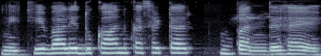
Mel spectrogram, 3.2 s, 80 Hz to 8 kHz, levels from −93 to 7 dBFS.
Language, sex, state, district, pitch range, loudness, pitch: Hindi, female, Bihar, Kaimur, 190-245 Hz, -15 LUFS, 235 Hz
